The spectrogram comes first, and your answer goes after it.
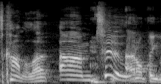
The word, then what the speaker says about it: Kamala: it's racist for you to not be pronouncing her name right it's Kamala um two I don't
